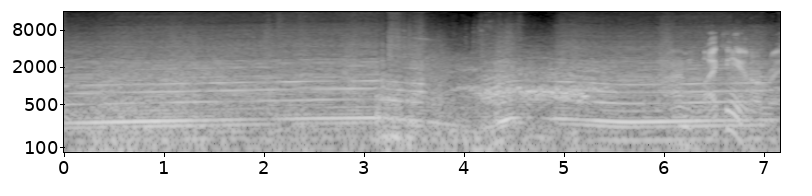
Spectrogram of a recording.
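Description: A Toyota Supra in Need for Speed Underground 2, tuned though stock-looking, holds a steady high engine drone, then tires squeal and the engine revs up again, with a voice talking over it.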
